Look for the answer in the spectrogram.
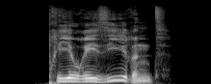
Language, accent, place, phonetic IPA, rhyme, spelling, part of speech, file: German, Germany, Berlin, [pʁioʁiˈziːʁənt], -iːʁənt, priorisierend, verb, De-priorisierend.ogg
- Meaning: present participle of priorisieren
